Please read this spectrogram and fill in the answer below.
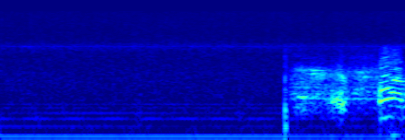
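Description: Steady low hum and hiss of an old archival recording, then a click about three seconds in as a man's voice starts, narrow and thin like a radio transmission.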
